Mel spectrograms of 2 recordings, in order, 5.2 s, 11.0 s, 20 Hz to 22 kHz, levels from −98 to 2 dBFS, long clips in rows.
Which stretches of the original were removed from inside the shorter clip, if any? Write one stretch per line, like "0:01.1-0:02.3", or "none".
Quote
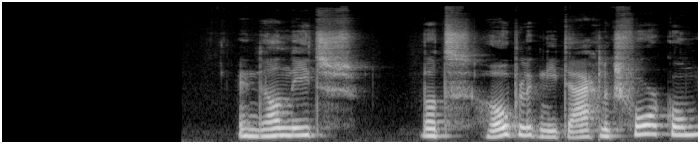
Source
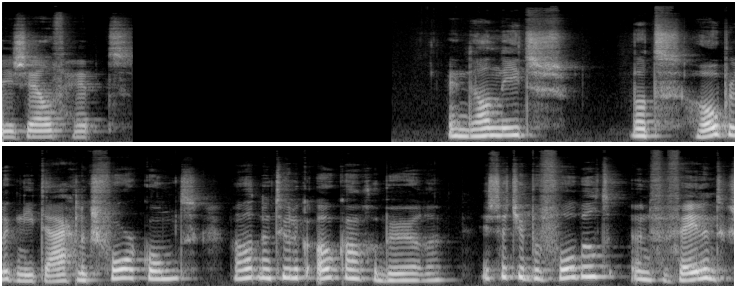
none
